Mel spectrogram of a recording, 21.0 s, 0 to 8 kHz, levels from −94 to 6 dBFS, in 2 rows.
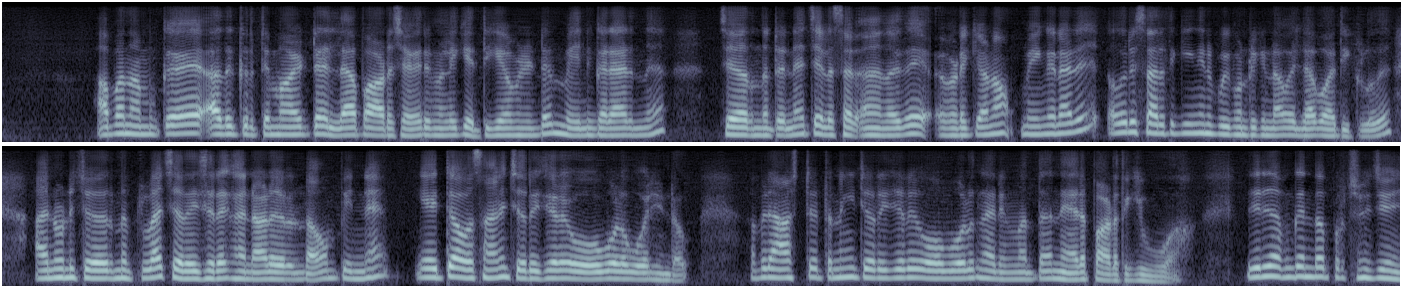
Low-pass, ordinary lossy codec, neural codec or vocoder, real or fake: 7.2 kHz; none; codec, 16 kHz, about 1 kbps, DyCAST, with the encoder's durations; fake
